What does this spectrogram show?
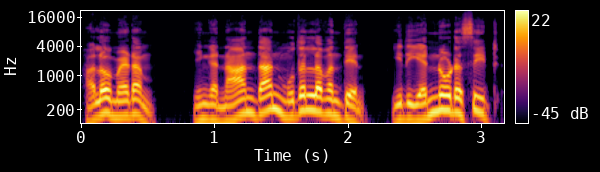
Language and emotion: Tamil, angry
